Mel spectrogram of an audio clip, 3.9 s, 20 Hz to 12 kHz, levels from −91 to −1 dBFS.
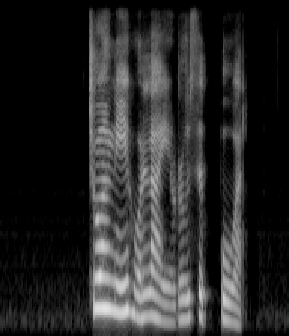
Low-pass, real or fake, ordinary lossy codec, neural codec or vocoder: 10.8 kHz; fake; none; codec, 24 kHz, 1.2 kbps, DualCodec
